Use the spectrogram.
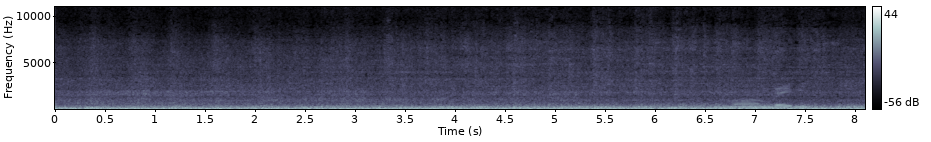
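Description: Loud freight train of grain hopper cars rolling past close by, a constant heavy roar with rattling and clanking, and a brief squeal near the end; someone talks over it.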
